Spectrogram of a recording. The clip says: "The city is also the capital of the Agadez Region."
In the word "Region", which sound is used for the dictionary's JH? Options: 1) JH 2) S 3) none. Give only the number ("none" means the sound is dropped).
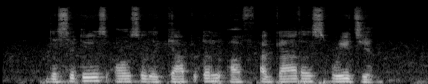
3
